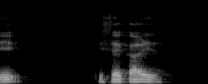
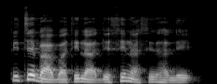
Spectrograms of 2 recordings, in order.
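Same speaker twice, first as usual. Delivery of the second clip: plain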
